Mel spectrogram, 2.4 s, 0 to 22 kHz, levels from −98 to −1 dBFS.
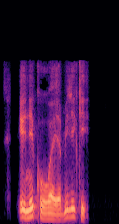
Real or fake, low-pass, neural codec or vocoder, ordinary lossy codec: fake; 7.2 kHz; codec, 16 kHz, 0.8 kbps, ZipCodec; MP3, 48 kbps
